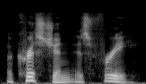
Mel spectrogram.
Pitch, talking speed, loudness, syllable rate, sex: 115 Hz, 165 wpm, -19 LUFS, 3.8 syllables/s, male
